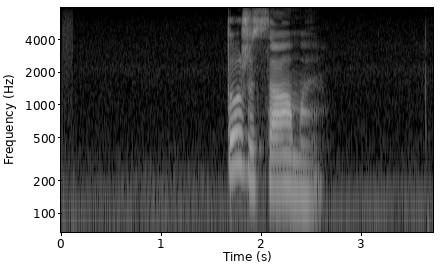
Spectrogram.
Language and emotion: Russian, sad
